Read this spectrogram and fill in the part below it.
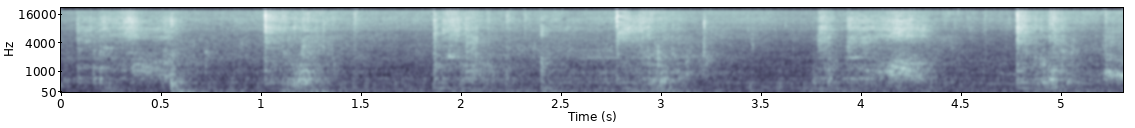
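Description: Yogurt-marinated chicken sizzling in a pan as a spoon stirs it, with repeated scraping strokes roughly once a second over a continuous close frying hiss, no talking.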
